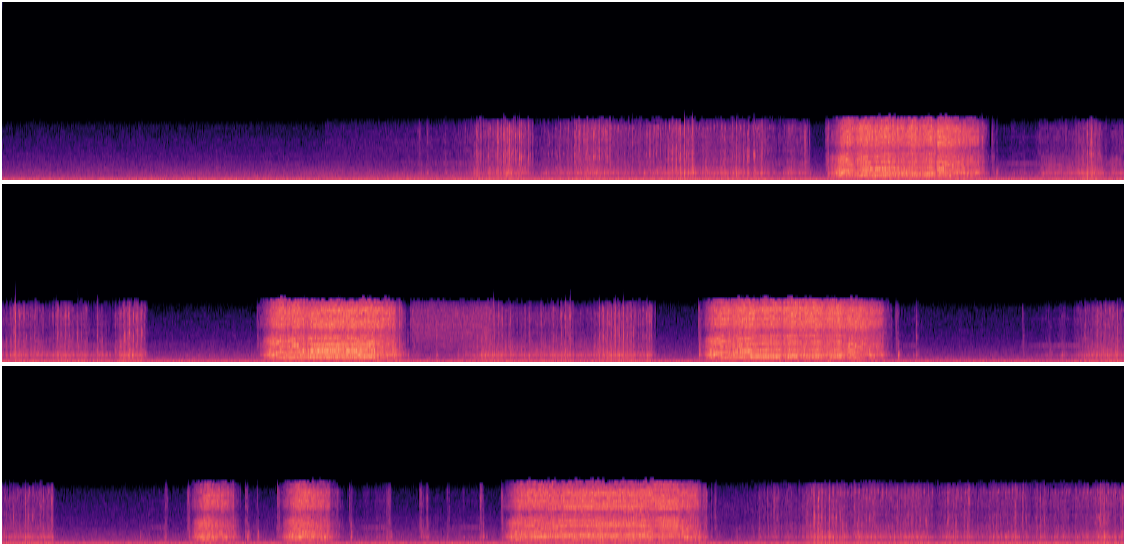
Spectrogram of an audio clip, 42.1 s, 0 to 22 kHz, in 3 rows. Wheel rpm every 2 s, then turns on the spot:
0, 0, 0, 20, 20, 120, 30, 20, 50, 90, 20, 80, 70, 0, 10, 20, 20, 100, 70, 20, 10.
6-10 12-16 18-22 28-30 32-34 36-42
